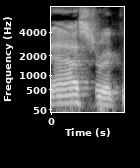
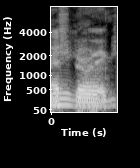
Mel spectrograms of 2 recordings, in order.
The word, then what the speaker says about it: asterisk: there should be an asterisk though by that championship, if you ask me. – An asterisk, please pronounce it correctly. Uh, okay, an there asterisk. You go. There you go that had to be a thrill of a lifetime.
